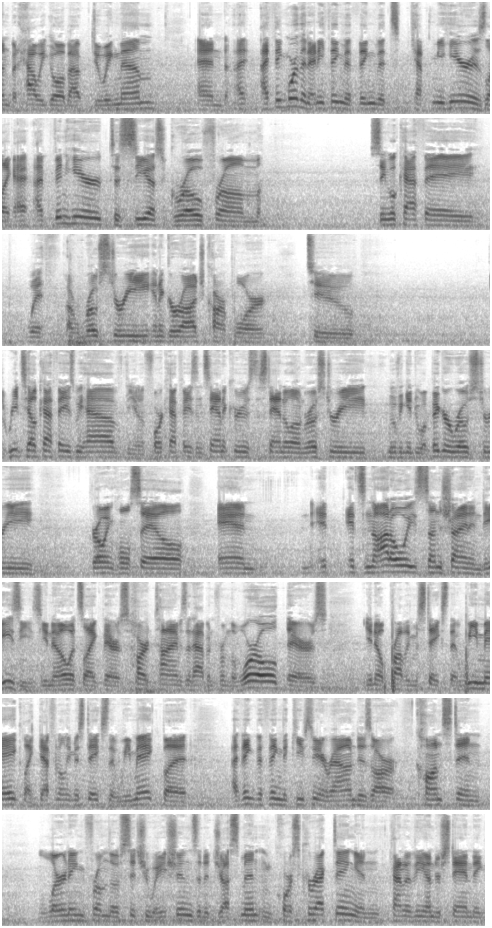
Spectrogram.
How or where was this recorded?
inside a vehicle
